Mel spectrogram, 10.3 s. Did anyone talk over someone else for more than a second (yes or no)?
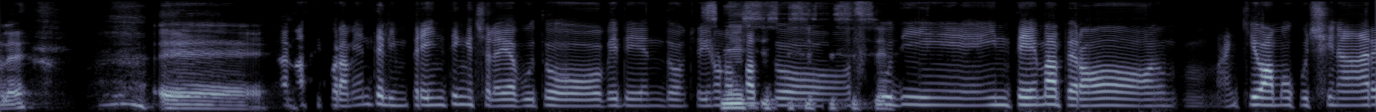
yes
